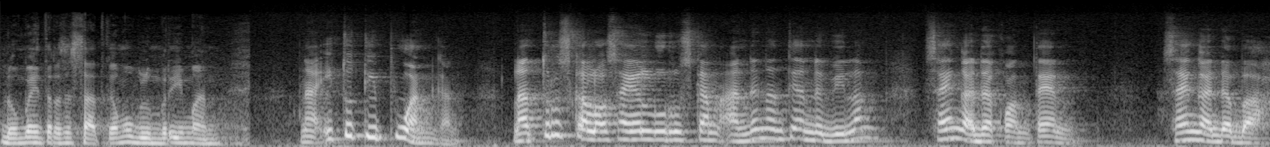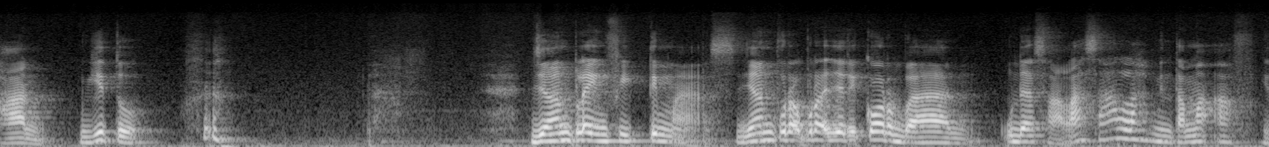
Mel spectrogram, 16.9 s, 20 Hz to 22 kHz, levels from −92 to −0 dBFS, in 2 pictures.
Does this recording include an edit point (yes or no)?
yes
